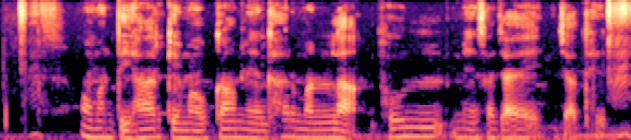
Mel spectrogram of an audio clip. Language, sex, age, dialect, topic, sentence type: Chhattisgarhi, male, 25-30, Northern/Bhandar, agriculture, statement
